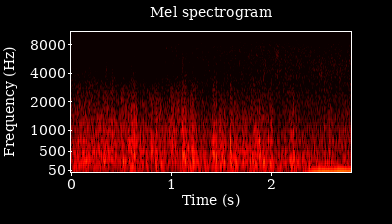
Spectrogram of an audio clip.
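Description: A thunderstorm over a lake sounds as a deep, continuous roll of thunder mixed with heavy rain and wind, loud and dense throughout with no voices.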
